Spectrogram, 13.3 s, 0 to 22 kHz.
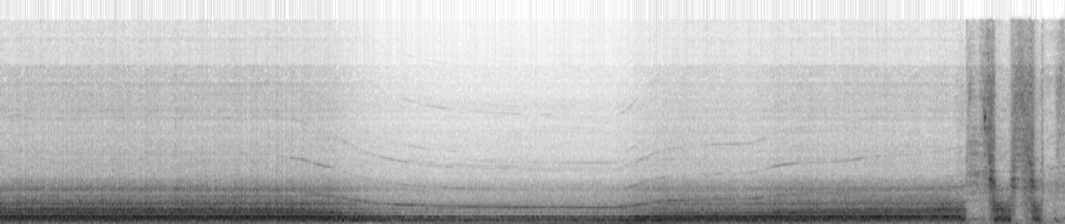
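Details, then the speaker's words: Ufesa Zelmer 4-in-1 vacuum switched on for the first time, hose not yet fitted, power setting uncertain: loud, steady whirring roar with a hissing rush mostly from the open inlet, powerful and healthy suction. "I mean, it was loud, but I think most of the noise was actually coming from the inlet. You could hear the suction. Pretty powerful."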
